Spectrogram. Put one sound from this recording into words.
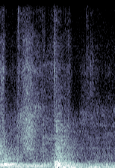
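A dull thud sounds as a man lies back onto a padded floor.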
